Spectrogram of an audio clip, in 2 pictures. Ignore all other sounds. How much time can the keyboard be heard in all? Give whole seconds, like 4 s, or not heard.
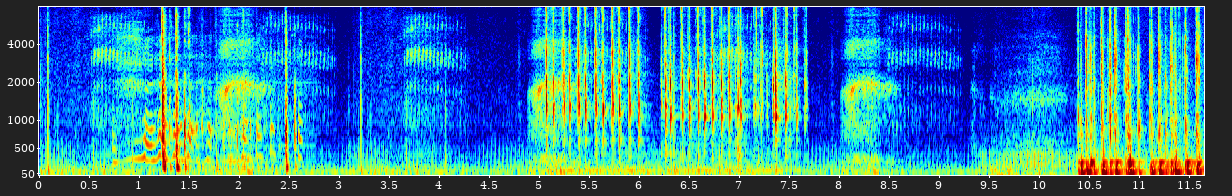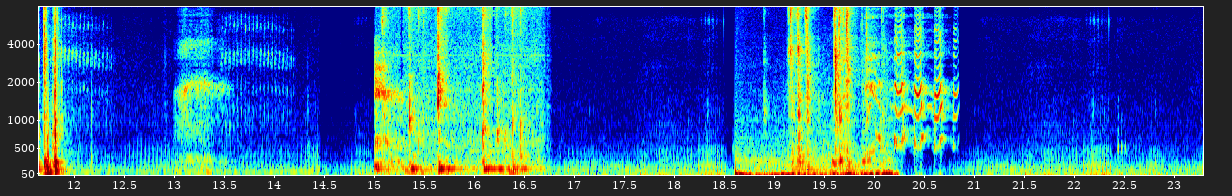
9 s.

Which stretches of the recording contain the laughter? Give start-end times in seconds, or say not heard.
0.7-2.6, 9.3-9.8, 19.9-20.9.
